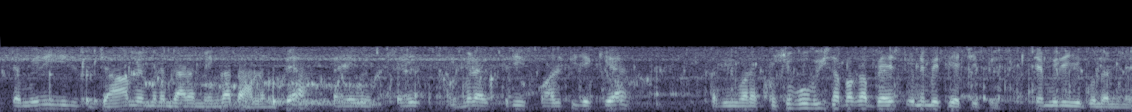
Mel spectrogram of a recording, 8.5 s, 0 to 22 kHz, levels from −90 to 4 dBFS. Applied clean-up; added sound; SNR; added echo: none; Sink (filling or washing) / Water tap, faucet; 6 dB; none.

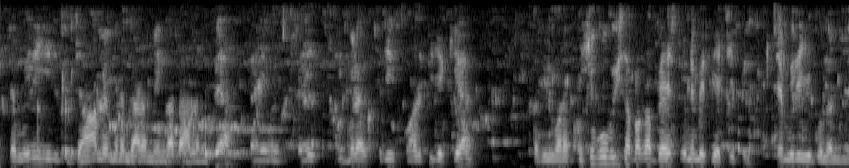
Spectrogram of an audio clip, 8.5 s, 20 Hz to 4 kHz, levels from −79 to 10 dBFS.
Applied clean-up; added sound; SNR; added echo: classical method log-MMSE.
